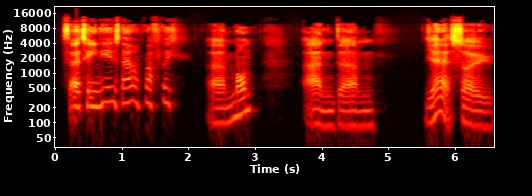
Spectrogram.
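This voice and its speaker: A man as a rambling oddball, low creaky voice, very slow, hesitant, repetitive, comic character sample. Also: darkish tone, heavily acted. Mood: mellow, rambling. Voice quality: gravelly, husky.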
